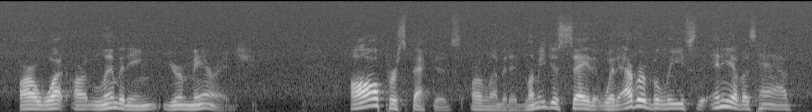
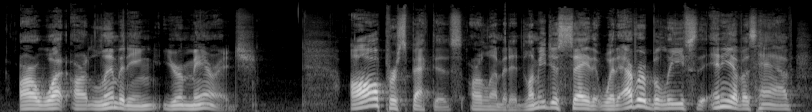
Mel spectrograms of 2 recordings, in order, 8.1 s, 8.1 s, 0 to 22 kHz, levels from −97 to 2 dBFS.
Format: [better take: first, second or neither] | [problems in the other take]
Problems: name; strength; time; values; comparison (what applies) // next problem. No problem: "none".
second | hiss; noticeable; throughout; 10 dB below the speech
